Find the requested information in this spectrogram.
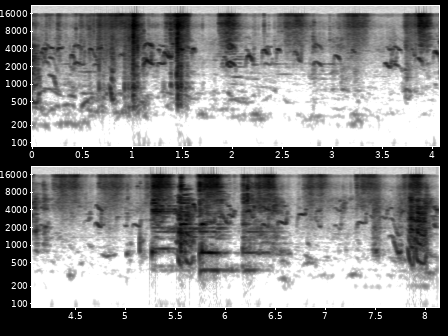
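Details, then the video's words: Little grey francolin chicks while feeding, many soft peeping chirps and rising squeaky notes scattered throughout, mixed with clucking sounds and sharp clattering bursts. "gray francolin little chicks feeding,teter chicks awaz"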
